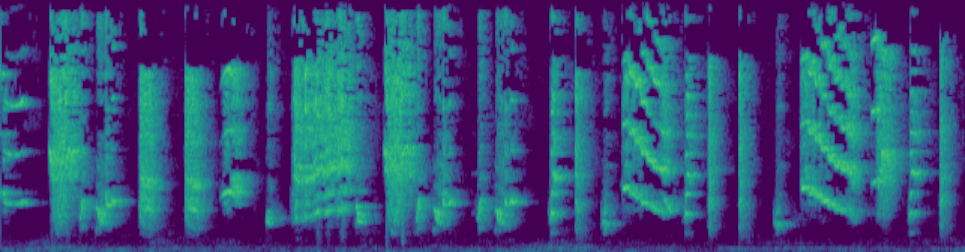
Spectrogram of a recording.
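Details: Oriental magpie-robin, a contest-candidate bird, sings a dense, fast string of bright whistles, chattering buzzes and rising-falling slurred notes, phrases tumbling almost without pause over faint low background hum.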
